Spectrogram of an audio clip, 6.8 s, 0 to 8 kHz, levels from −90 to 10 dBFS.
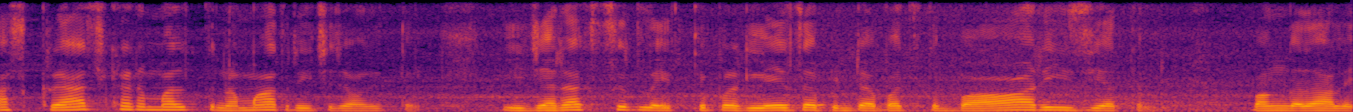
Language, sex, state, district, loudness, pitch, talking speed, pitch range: Tulu, male, Karnataka, Dakshina Kannada, -16 LUFS, 165 Hz, 170 wpm, 155-185 Hz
